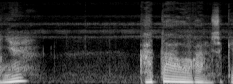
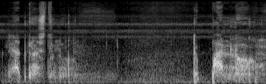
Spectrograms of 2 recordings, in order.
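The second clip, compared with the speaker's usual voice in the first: urgent hushed whisper; 6 dB quieter than usual. Real, not acted. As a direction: whisper it so the figure won't hear. Whispering on sighting a figure. (berbisik kepada penonton)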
